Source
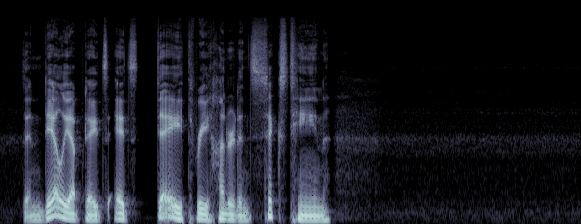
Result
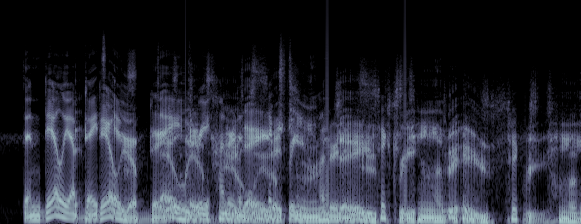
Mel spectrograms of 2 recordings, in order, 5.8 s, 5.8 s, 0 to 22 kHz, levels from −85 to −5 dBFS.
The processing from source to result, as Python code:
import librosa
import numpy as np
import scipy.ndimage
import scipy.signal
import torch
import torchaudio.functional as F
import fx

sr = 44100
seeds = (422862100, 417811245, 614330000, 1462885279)

y = fx.lowpass(x, sr, hz=fx.steps((0.0, 5300.0), (2.1, 3000.0), (3.11, 5300.0)), slope=12)
y = fx.echo_pitch(y, sr, ms=428, semitones=-4, count=3, db_per_echo=-3.0)
y = fx.peak_eq(y, sr, hz=1800.0, db=11.5, octaves=0.26)
y = fx.level_steps(y, sr, step_db=14)
y = fx.buffer_glitch(y, sr, at_s=(1.26, 1.82, 3.25, 4.03, 5.23), block=512, repeats=2)
y = fx.record_warp(y, sr, rpm=33.33, depth_cents=250.0)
